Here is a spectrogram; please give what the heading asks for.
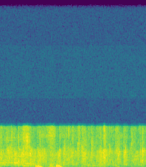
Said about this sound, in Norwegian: Gi deg en skikkelig applaus når vi går ned.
